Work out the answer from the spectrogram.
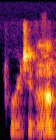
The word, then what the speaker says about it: Portavogie: Johnston is an educator, writer, broadcaster, and international speaker, originally from Portavogie. Is that the right pronunciation? Portavogie?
